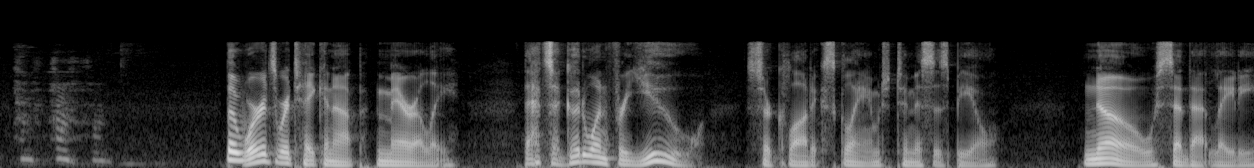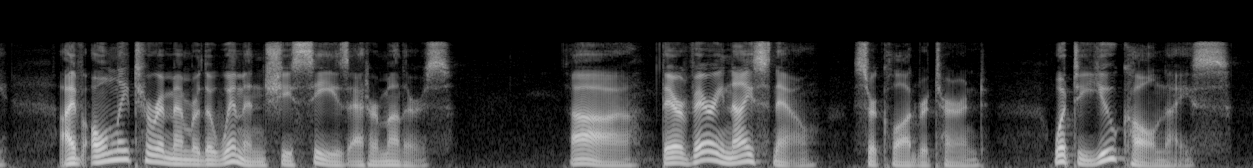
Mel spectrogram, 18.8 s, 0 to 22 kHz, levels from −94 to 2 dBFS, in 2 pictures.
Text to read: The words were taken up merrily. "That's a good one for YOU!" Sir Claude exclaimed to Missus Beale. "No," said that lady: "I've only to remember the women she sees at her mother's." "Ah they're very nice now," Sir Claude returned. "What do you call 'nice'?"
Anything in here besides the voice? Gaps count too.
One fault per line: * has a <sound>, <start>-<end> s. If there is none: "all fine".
* has a laugh, 0.1-1.3 s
